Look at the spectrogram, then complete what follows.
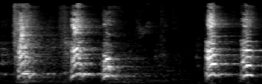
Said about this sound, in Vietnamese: Đối với chúng ta thì nếu nghe tiếng chó sủa, ai mà biết được con chó này sống ở đâu? Tuy nhiên, nhờ sống ở Anh lâu năm cho nên tôi biết vừa rồi là tiếng chó của xứ nữ hoàng.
